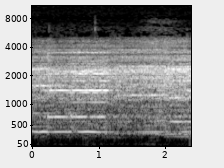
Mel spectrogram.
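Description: Music from a shortwave broadcast coming through a communications receiver's speaker. It sounds thin and narrow-band, over a steady background hiss, with a few held notes.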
